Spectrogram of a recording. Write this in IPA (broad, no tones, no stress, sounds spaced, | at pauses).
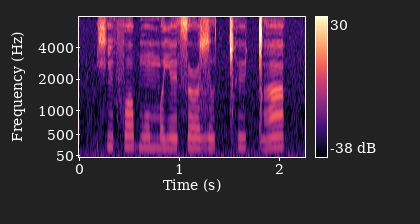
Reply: ç ĩ f ʌ b õ m ə j ẽ s ə˞ ɮ ɯ ǀʰ y ɡ͡ǀ ã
